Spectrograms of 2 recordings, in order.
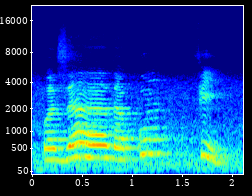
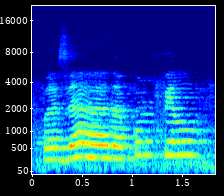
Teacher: ada bacaan idhar syafawi sebab mim sukun bertemu fa. Cara bacanya jelas.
